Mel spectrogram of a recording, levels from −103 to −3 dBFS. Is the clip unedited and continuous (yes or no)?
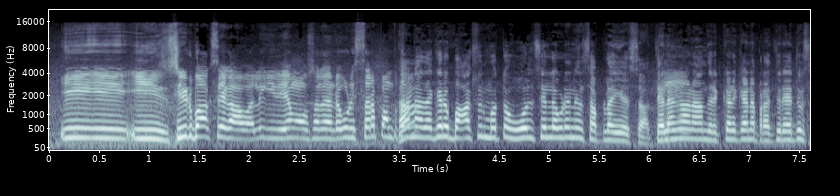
yes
